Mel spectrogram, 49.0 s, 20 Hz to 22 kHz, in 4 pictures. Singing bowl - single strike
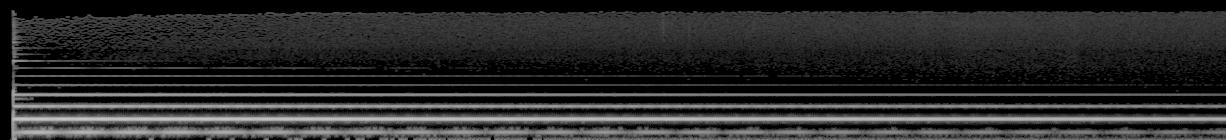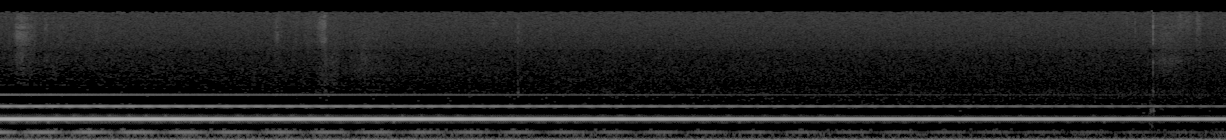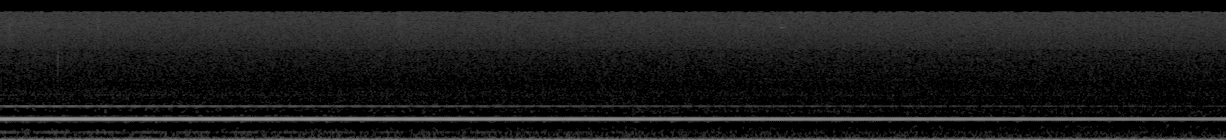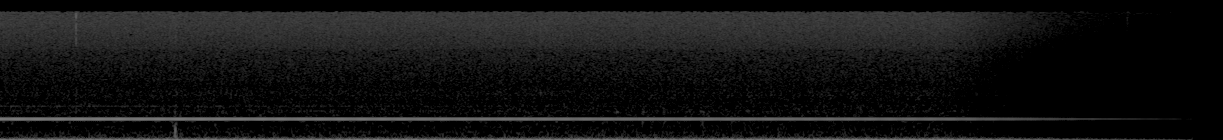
0.1 7.5

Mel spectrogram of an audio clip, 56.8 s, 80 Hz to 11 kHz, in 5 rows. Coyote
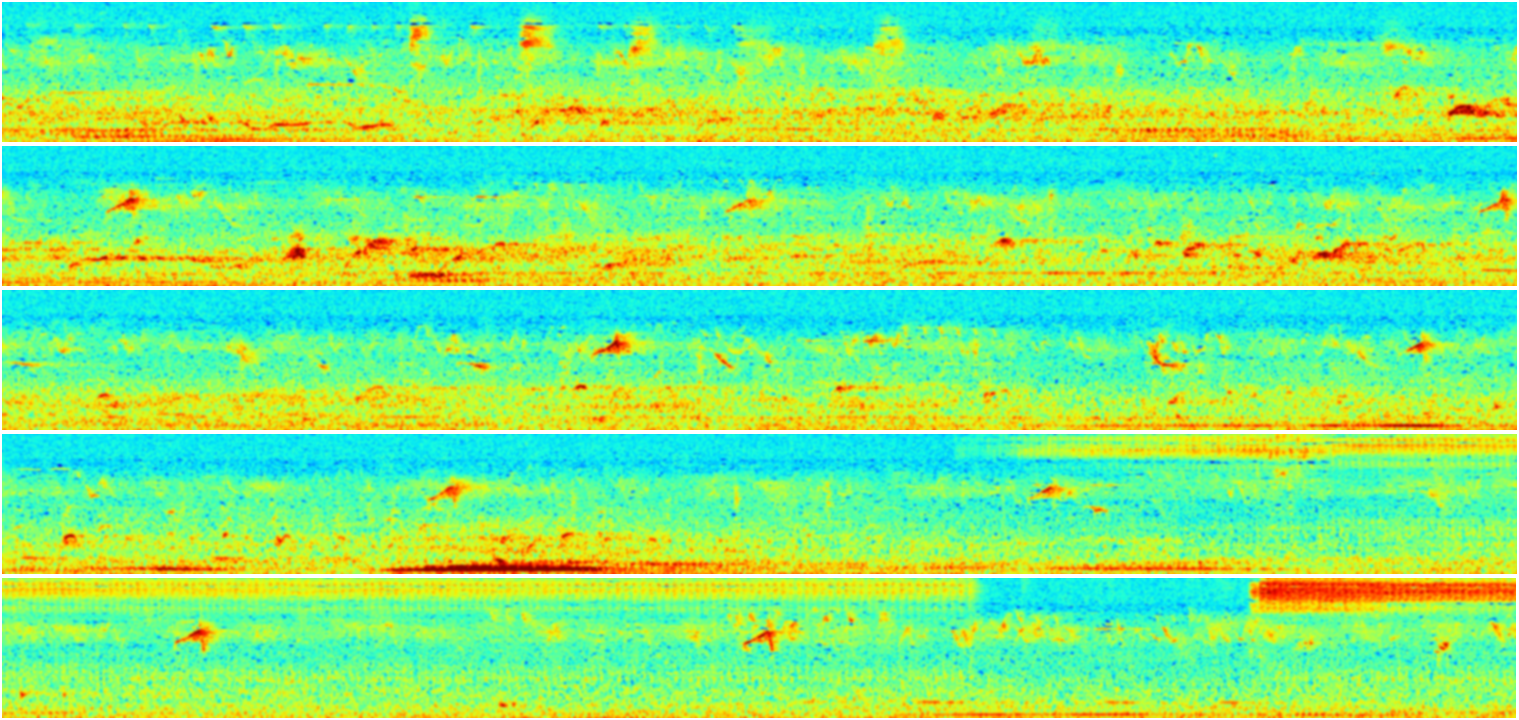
54.7 56.8

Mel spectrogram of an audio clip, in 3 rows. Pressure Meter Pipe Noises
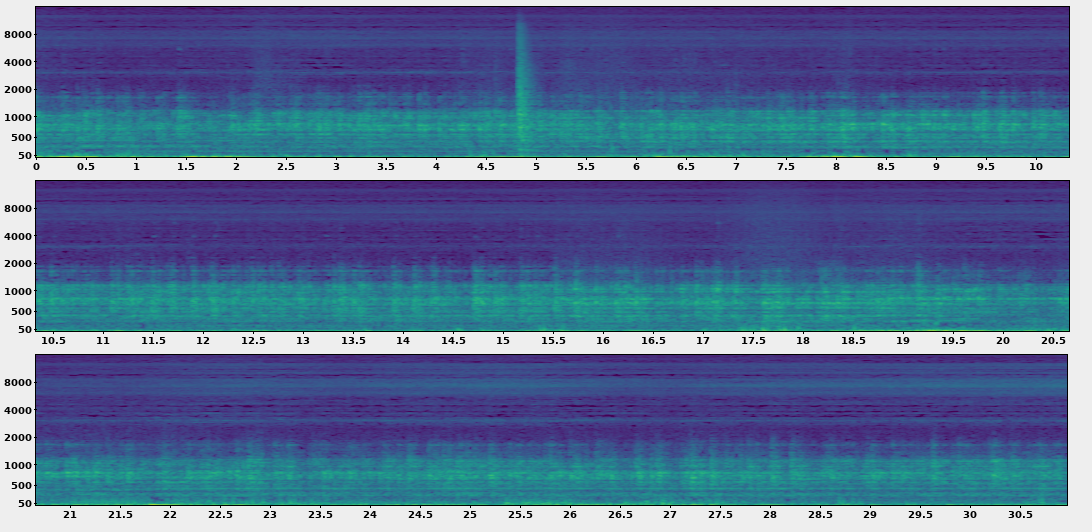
2.0 7.8

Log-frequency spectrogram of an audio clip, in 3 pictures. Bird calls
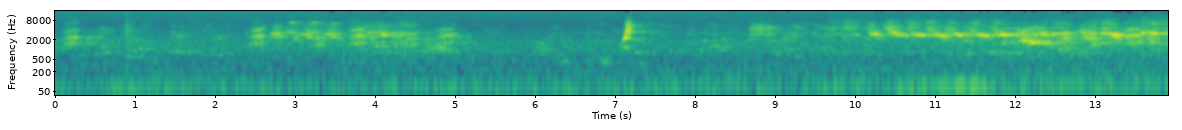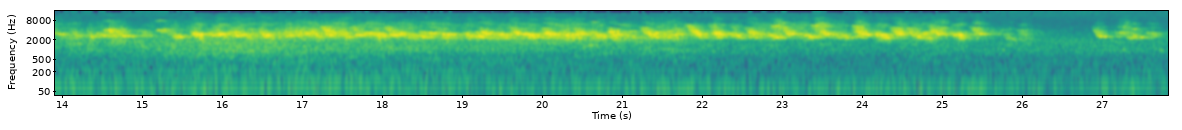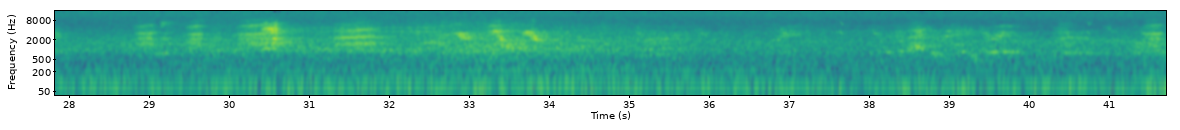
6.8 7.8

